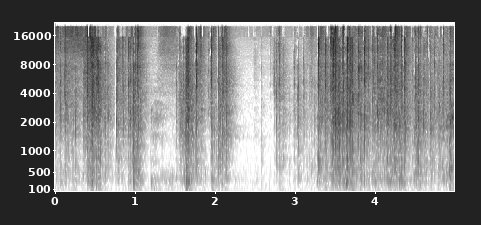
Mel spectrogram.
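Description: A plastic bag around a boxed Asus X550JX laptop battery crinkles and rustles loudly and close up in bursts, with a brief quiet pause in the middle before the handling resumes.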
